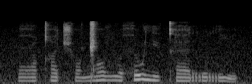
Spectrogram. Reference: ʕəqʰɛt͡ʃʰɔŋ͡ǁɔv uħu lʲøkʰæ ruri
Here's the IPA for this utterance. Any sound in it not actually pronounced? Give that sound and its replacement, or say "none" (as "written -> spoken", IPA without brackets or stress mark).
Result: ə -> ø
